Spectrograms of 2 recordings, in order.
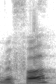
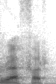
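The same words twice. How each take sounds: First: It is said in a British English accent. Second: It is said in a common Indian English way. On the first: The speaker calls it right. "British English में होता है रेफर" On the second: The speaker calls it wrong. "हमारे mostly जो लोग हैं वो उसको कहते हैं रेफर"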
